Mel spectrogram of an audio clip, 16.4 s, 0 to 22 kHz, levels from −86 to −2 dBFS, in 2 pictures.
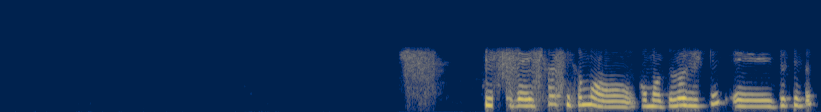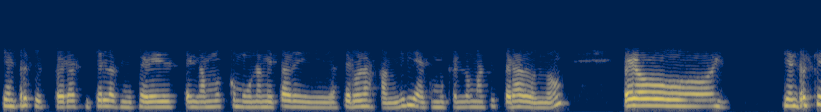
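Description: From start to finish the speech passes through the AMR narrowband mobile codec, cut to roughly 200 Hz to 3.4 kHz, buzzy and synthetic at a low rate near 7.4 kbps, unlike plain band-limiting. From 5.28 to 5.57 s, AMR bit errors scatter the excitation pulses and parameters, turning the voice hoarse and gargly while pitch and level hold, unlike a dropout.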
